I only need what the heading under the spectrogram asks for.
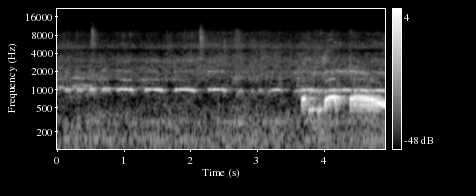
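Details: Local zebra dove of the 'Kong' song style: a steady faint tone runs throughout, then near the end a burst of low, rolling coo notes.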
